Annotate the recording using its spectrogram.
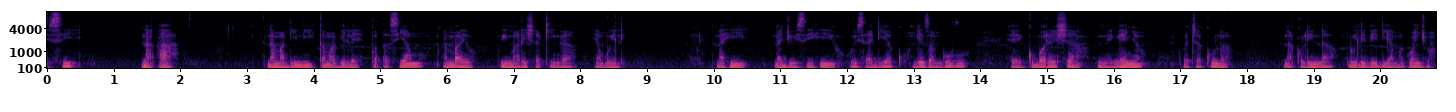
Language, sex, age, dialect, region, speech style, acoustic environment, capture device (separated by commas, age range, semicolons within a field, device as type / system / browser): Swahili, male, 25-34, Kenya - Nairobi Sheng-influenced, Kenya, relaxed; excited, silence, mobile / Linux / Chrome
